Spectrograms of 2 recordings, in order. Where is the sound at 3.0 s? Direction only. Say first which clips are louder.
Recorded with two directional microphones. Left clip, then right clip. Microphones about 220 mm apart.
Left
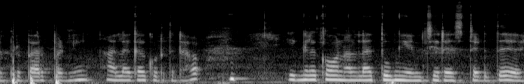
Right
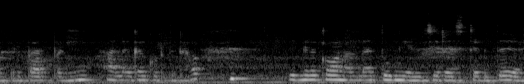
Left 11 dB; 40° left (ahead or behind).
